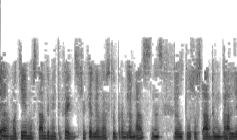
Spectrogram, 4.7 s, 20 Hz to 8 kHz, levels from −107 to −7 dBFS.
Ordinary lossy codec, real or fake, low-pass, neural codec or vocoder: MP3, 24 kbps; fake; 7.2 kHz; codec, 16 kHz in and 24 kHz out, 0.6 kbps, FireRedTTS-2 codec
